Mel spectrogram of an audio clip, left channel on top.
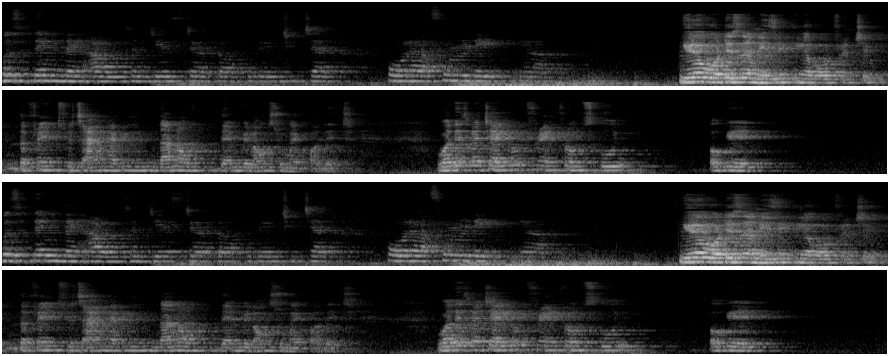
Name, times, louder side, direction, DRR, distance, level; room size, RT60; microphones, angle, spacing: voice 1, 0.0-3.3 3.9-5.5, equal, 70° right, -6 dB, 2.8 m, -34 dB
sound 1, 1.5-11.3 12.2-15.3, equal, 50° right, 1.1 m, -43 dB
voice 2, 6.8-12.4 12.8-15.1 15.9-16.3, left 1 dB, 25° left, -1 dB, 1.0 m, -27 dB
13.5 x 6.0 x 2.7 m, 1.1 s
head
